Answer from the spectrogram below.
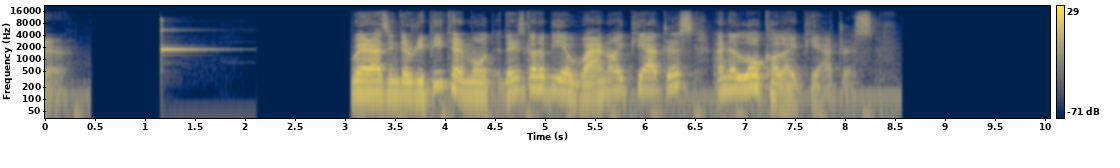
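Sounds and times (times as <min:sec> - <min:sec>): bell-like ding: 0:01.2 - 0:02.1.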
